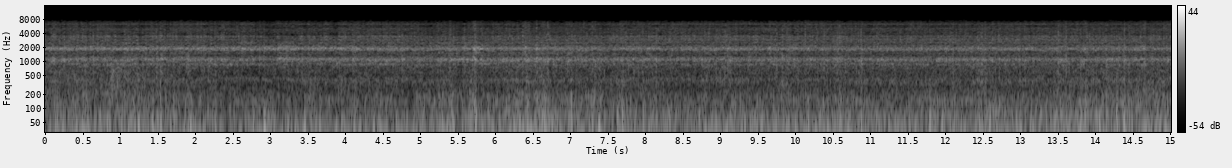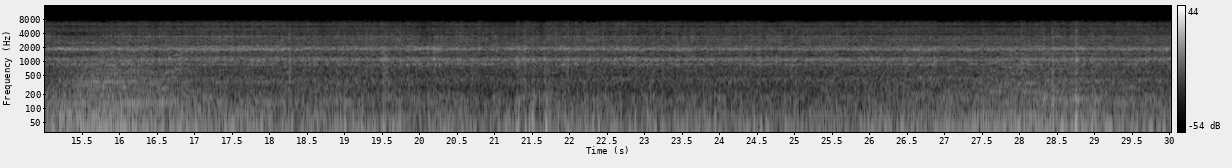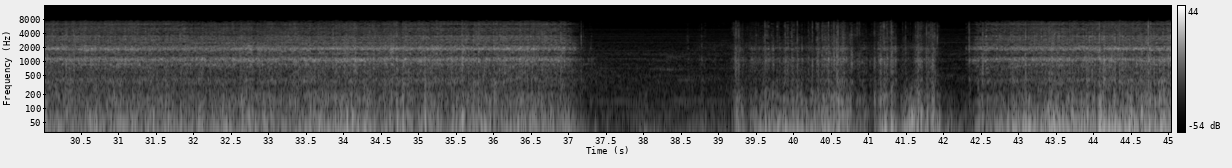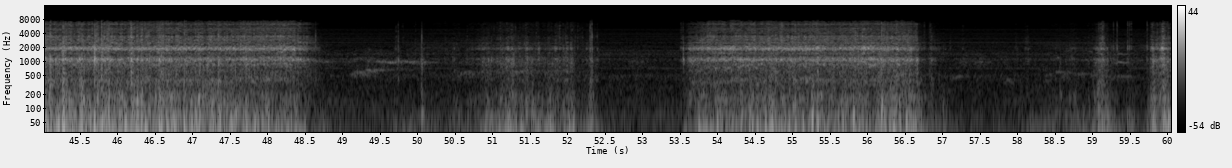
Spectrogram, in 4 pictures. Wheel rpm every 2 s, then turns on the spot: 110, 110, 120, 110, 120, 120, 110, 110, 110, 110, 120, 110, 110, 110, 110, 110, 110, 120, 50, 10, 20, 90, 110, 110, 20, 10, 10, 110, 40, 10.
40-42 50-52 58-60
